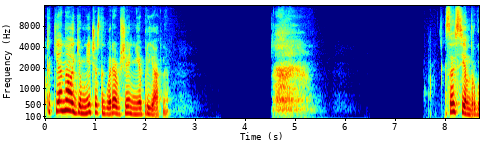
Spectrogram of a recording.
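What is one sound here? A young woman speaks emotionally into a close microphone.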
